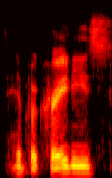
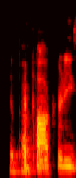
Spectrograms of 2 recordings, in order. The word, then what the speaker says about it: Hippocrates: does uh mention hip Hippocrates or is that how you say hypocrates yeah I know I was saying it wrong excess in drinking said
